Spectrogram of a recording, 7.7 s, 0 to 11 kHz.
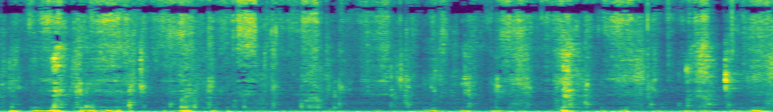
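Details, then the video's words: Indoors, 9-year-old Pit Bull Max licks and chews a treat of overcooked bacon; wet slurping laps and crisp crunchy nibbles follow in quick uneven bursts, with a faint low hum from the kitchen behind. "Max Licks & Nibbles Bacon | Dog Licking Sounds"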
